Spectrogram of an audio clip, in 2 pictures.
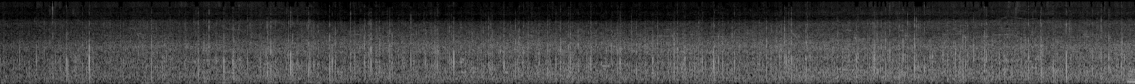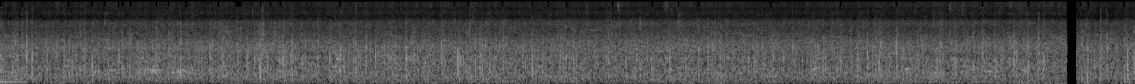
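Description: Heavy rain pours steadily, a dense hiss of splashing drops on a hard surface, continuous and close, with no voices.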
